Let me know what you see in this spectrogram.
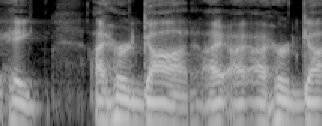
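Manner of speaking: ordinary talk, nothing marked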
